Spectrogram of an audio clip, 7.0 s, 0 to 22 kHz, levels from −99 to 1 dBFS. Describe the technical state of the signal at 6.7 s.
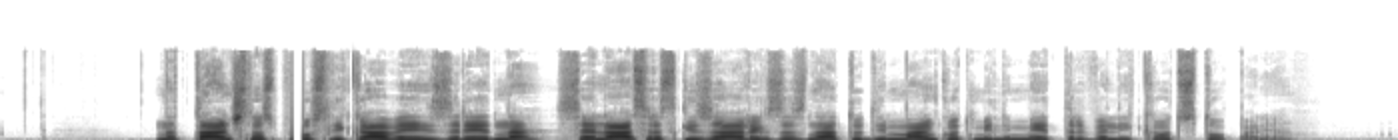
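At 6.7 s the speech signal is intact, with no dropout, clipping, glitch or other fault.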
